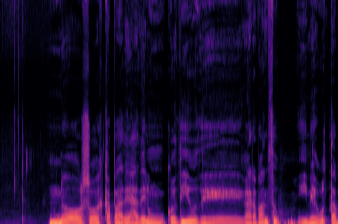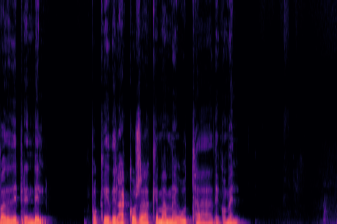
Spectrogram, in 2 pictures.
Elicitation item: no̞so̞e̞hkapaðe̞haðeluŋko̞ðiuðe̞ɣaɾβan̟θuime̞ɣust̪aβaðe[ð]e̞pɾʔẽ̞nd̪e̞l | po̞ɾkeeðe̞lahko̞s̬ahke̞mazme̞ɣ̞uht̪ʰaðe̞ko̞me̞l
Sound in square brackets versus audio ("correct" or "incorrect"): correct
